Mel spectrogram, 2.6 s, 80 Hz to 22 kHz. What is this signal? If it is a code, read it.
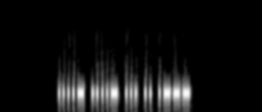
Morse code, heard as a keyed tone, about 52 wpm, 700 Hz. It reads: 44SIJ
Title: Five Challenging Letter-Number Combinations 50wpm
